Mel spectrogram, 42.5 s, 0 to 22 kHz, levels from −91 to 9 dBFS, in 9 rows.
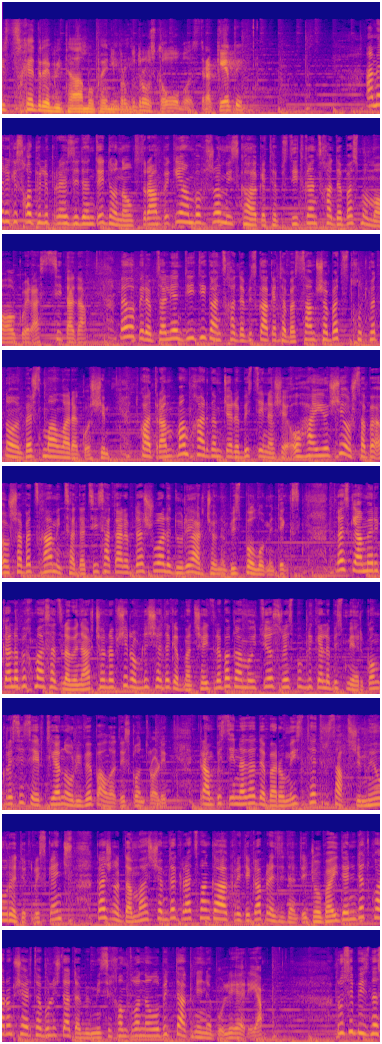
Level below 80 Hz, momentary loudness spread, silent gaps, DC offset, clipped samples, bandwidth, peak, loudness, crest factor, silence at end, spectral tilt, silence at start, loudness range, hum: -36 dBFS; 7 LU; none; under 0.1%; under 0.1%; 12 kHz; -2 dBFS; -19 LUFS; 16 dB; 0 s; -4.5 dB/octave; 0 s; 3 LU; none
